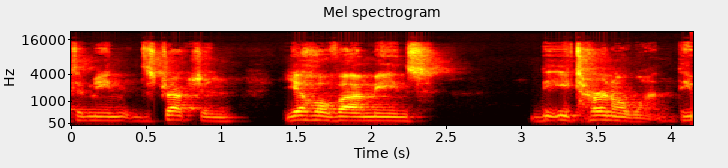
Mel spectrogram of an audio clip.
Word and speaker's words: Yehovah: And then another form of this is the verb that we get the noun Yod He Vav He, which we pronounce Yehovah.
